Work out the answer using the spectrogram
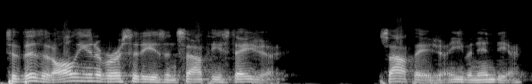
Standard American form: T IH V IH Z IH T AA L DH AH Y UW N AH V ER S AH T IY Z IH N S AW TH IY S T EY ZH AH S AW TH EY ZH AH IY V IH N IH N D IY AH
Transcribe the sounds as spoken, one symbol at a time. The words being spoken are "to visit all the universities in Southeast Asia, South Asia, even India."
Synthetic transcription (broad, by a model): T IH V IH Z IH T AA L DH AH Y UW N AH V ER S AH T IY Z IH N S AW TH IY S T EY ZH AH S AW TH EY ZH AH IY V IH N IH N D IY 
